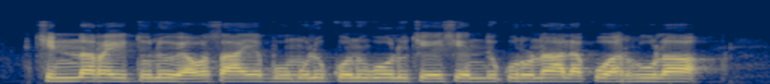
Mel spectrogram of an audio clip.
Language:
Telugu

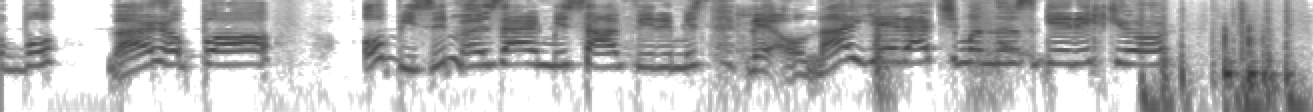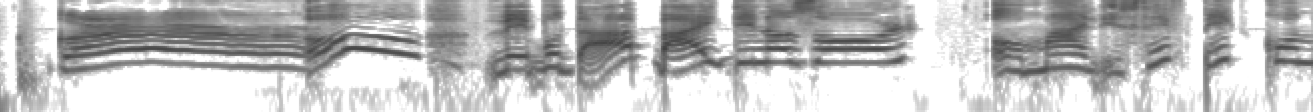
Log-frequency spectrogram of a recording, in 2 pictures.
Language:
Turkish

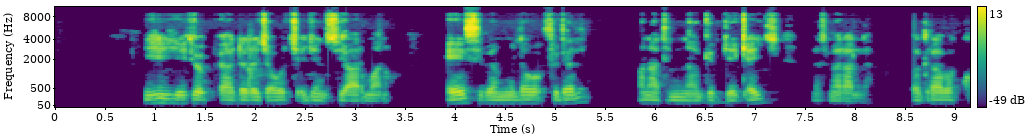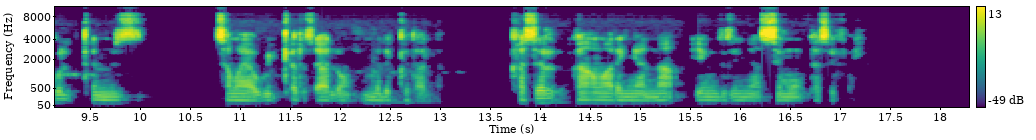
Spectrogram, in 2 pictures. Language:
Amharic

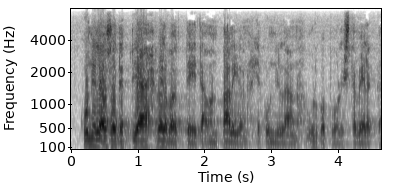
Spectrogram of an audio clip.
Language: Finnish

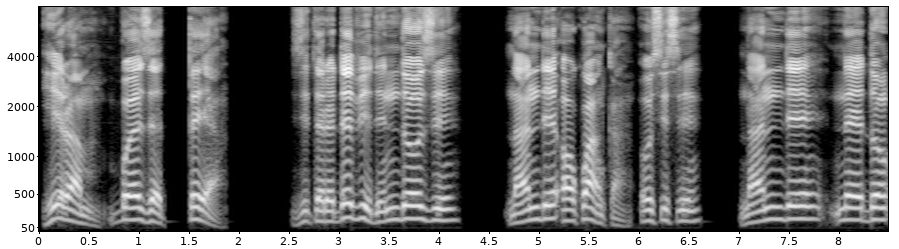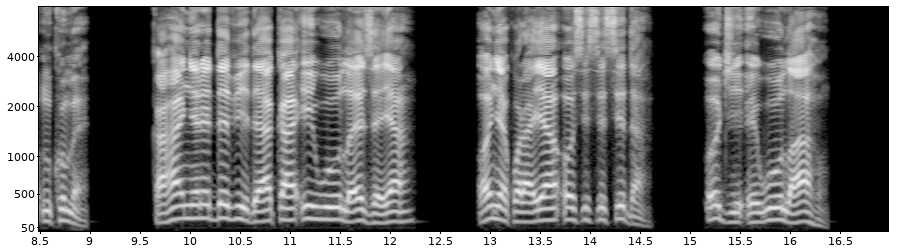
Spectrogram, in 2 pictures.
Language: Igbo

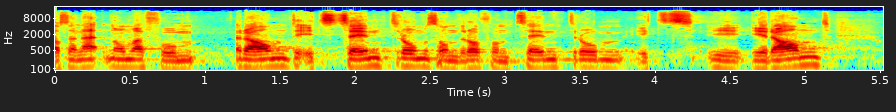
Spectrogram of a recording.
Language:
Swiss German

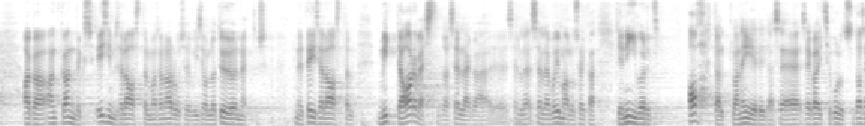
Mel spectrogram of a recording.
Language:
Estonian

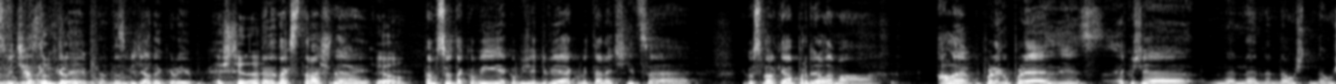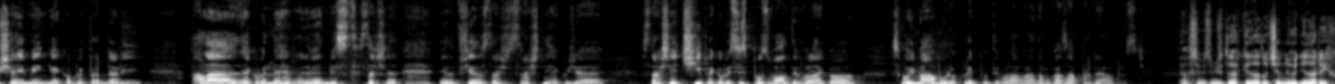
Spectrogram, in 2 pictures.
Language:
Czech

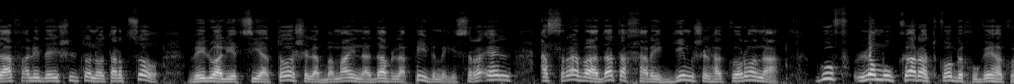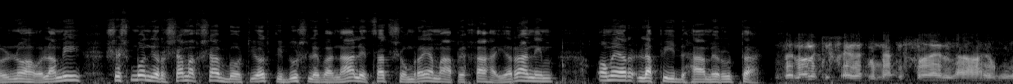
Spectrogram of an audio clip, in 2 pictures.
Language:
Hebrew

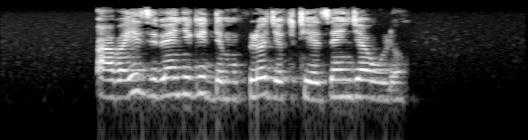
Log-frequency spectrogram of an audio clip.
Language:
Ganda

